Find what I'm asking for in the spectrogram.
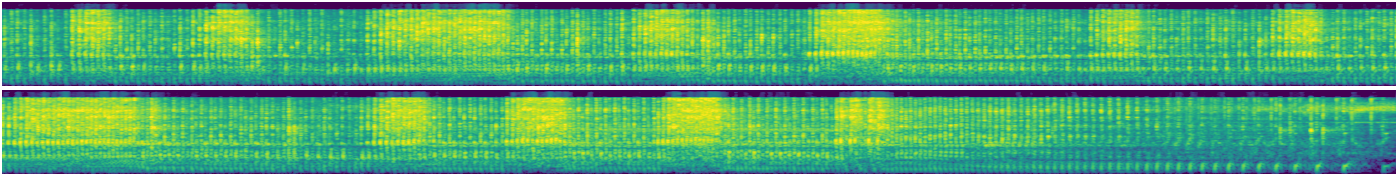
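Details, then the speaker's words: Motorcycle single-cylinder engine after fixing smoke (new piston, rings, valve seals, lapped valves, carb leak fixed): even steady idle with crisp throttle blips, no rattle or misfire; smoke gone, runs clean. "Ini udah hilang ngebulnya dan insya Allah suaranya juga udah enak ya"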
